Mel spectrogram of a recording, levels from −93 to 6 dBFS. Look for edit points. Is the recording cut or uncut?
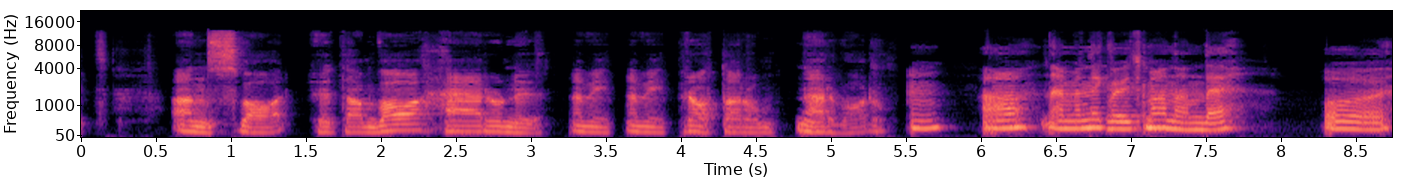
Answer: cut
